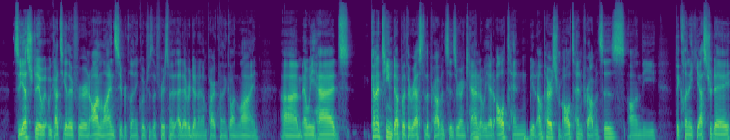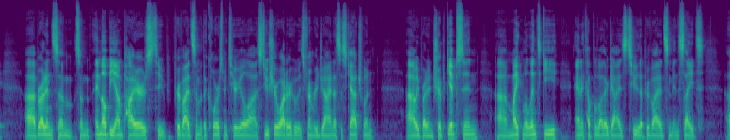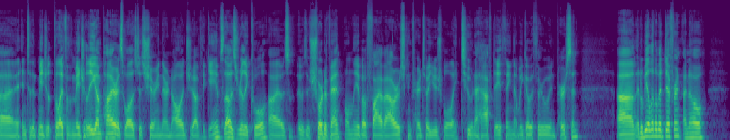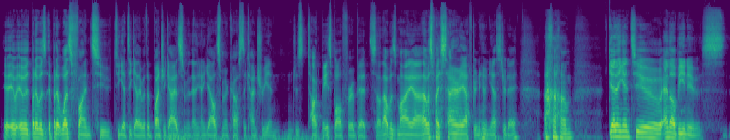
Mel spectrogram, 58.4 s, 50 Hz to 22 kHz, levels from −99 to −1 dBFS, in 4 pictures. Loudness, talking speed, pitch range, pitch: -29 LUFS, 220 wpm, 100-120 Hz, 105 Hz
